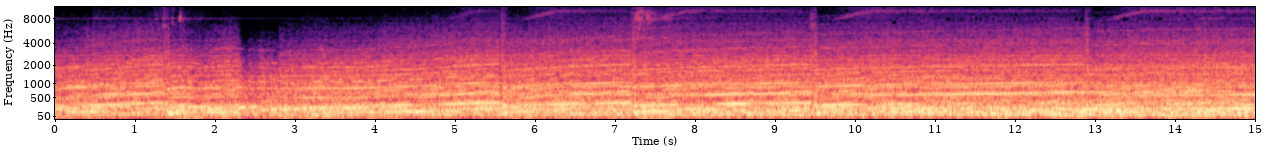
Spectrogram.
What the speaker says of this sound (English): So we're in the BMW M3.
